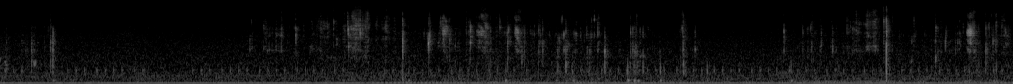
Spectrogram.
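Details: Pet dog Kimdungi munching an apple in a small room, with sharp, irregular crunching snaps clustered in the middle seconds, softer mouth clicks between them, and a constant low electrical hum underneath.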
